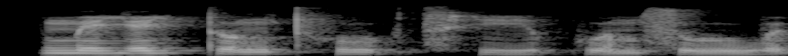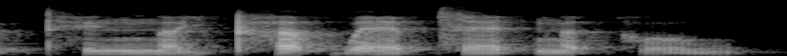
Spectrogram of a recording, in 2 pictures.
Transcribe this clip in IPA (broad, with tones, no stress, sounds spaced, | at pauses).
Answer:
m e˥ j e˥ j t̪ ʊ˧ ŋ t̪ʰ uː˧ k̚ t͡sʰ iː˨˧ kʷ ɐ˨˥ m s uː˨˧ w ɵ˨ t̚ t̪ʰ ɪ˧ ŋ n̪ ɐ˨˥ j pʰ ɐ˥ p̚ w ɛː˨ p̚ s ɛː˧ t̚ ŋ ɐ˨ t̚ h o˨˩ w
